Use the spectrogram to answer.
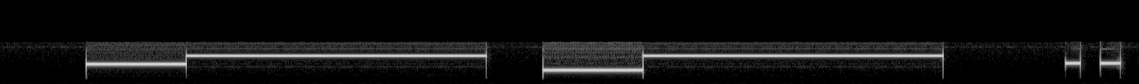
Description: Two-tone page, heard as a one-second tone, then a three-second tone, about 950 then 1430 Hz, about 670 then 1430 Hz. It is heard from 0.9 to 9.4 s.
